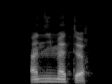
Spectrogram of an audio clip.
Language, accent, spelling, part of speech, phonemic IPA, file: French, France, animateur, noun, /a.ni.ma.tœʁ/, LL-Q150 (fra)-animateur.wav
- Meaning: 1. presenter 2. leader; group leader (person responsible for looking after or entertaining children)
